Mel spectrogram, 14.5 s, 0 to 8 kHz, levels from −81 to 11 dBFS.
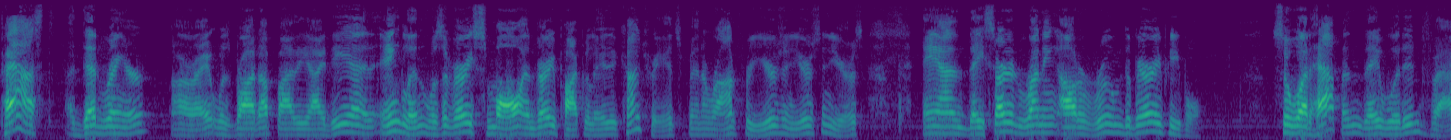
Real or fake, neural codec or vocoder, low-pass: real; none; 7.2 kHz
